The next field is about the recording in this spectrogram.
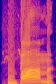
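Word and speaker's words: balm: और L silent है बाम बाम का मतलब है मरहम बाम का एल साइलेंट है अज सेंट अजे सेंट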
